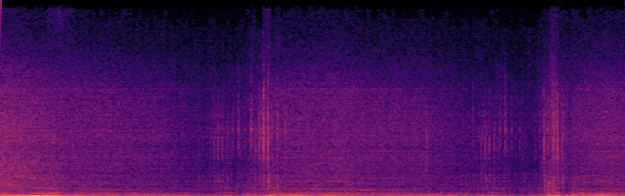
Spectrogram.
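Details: Built project car after base map adjustments and fuel pressure regulator changes, battery going flat: low uneven rumble sagging and surging, never settling; runs rough and won't idle, like a very bad cold start.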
